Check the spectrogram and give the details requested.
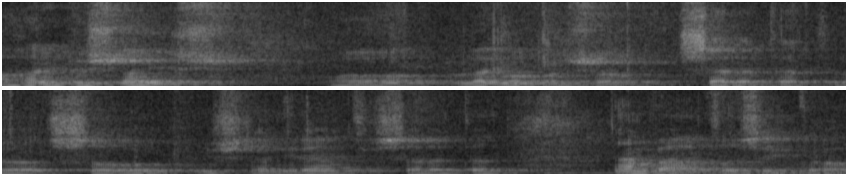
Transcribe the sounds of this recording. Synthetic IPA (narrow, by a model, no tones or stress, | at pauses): ɒɦɒɾikuʃnɒiʃ | ɒlɛɡmɒɡoʃɒbsɛɾɛt̪ɛt̪røːlsoːliʃt̪ɛniɾaːnt̪i̥sɛɾɛt̪ɛt̪ | nɛɱvaːlt̪ozikɒ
